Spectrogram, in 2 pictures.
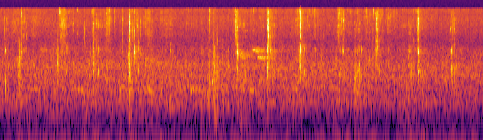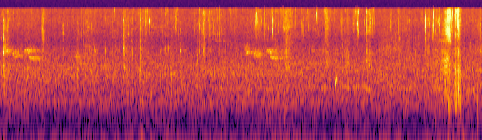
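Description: Eating rice and dal by hand: wet chewing and mouth clicks alongside fingers mixing rice and dal on a steel plate. A louder burst comes near the end as a mouthful is taken.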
